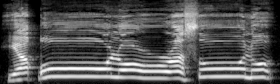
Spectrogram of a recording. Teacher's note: واو ساکن سے پہلے پیش ہے اس لیے واو مدہ ہوگا، واو مدہ کو ایک الف کے برابر کھینچ کر پڑھیے۔ · الف لام تعریف کے بعد حروف شمسی کے 14 حرفوں میں سے را ہے، اس لیے ادغام شمسی ہوگا، یعنی الف اور لام کو نہ پڑھیے بلکہ بعد والے حرف سے ملا کر پڑھیے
